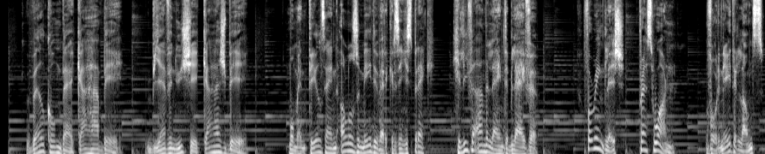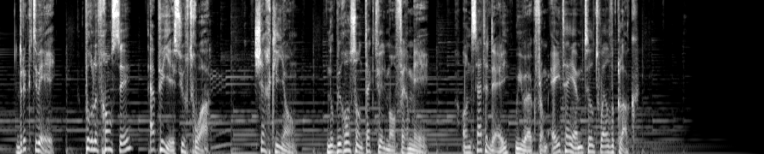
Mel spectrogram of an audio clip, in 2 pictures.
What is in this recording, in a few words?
voicemail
